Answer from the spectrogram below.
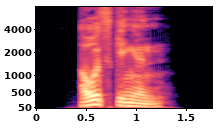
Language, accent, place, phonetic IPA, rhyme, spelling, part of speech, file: German, Germany, Berlin, [ˈaʊ̯sˌɡɪŋən], -aʊ̯sɡɪŋən, ausgingen, verb, De-ausgingen.ogg
- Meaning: inflection of ausgehen: 1. first/third-person plural dependent preterite 2. first/third-person plural dependent subjunctive II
